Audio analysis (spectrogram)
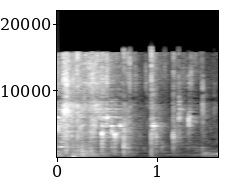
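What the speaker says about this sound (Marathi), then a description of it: "भांड्यामध्ये थोडंसं तेल टाकायचं। सुक्या खोबऱ्याचे काप घेतलेले आहेत।" Dried coconut slices frying in oil in a pot, giving a steady close sizzle with a few short crackling pops, heard alone.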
